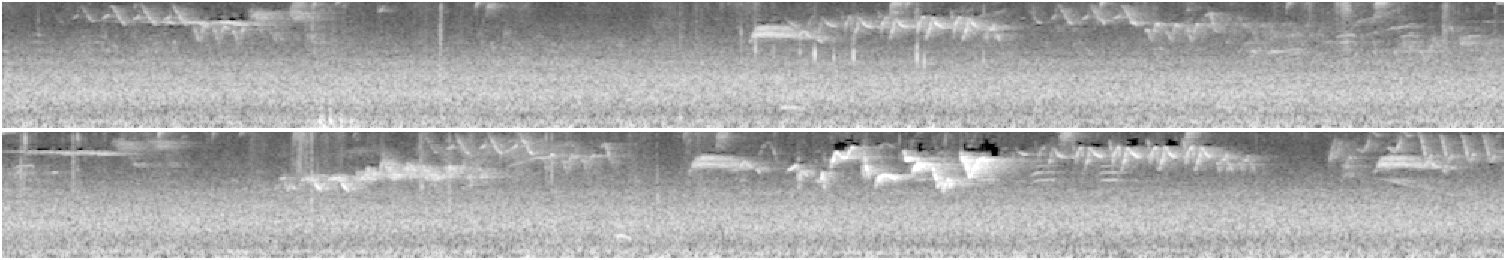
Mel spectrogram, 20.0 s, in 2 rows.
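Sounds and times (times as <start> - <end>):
outdoor background noise: 0.0 - 20.0
songbird trilling: 11.9 - 18.1.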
